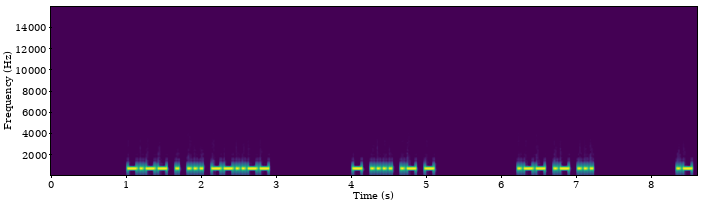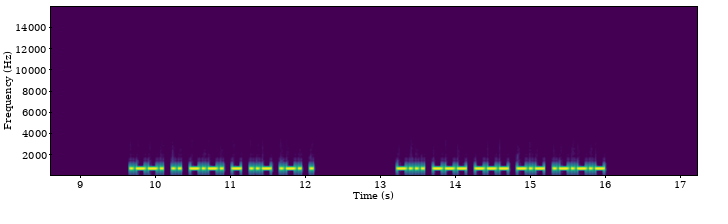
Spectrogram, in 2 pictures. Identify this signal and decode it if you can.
Morse code, heard as a keyed tone, about 30 wpm, 700 Hz. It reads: YES, THAT WAS A PICTURE BOOK.
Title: 4x Word-Spacing - Sentences from Top 500 Words - 30wpm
